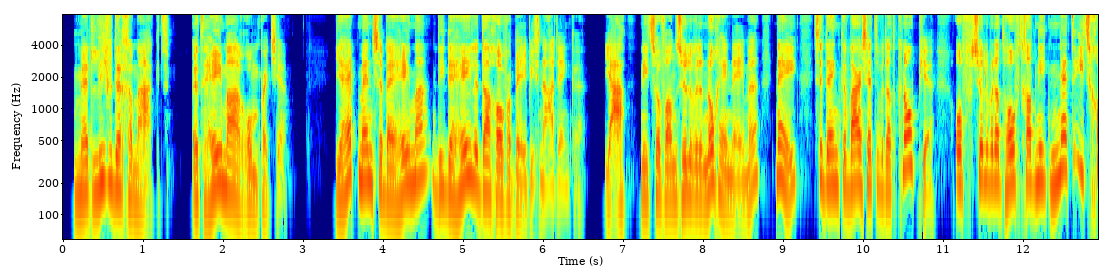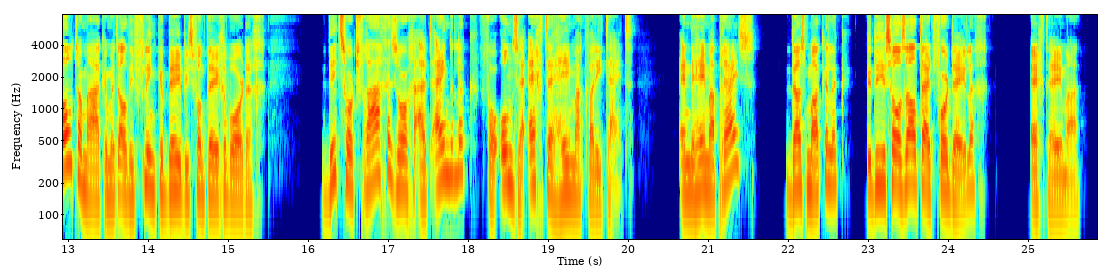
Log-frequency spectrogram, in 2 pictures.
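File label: Dutch, male; dutch voice over talent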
